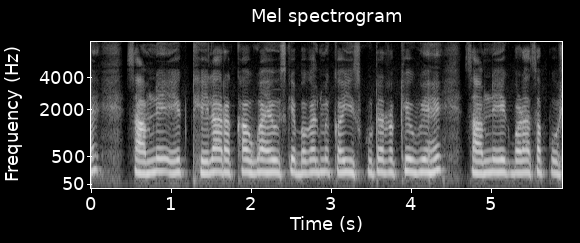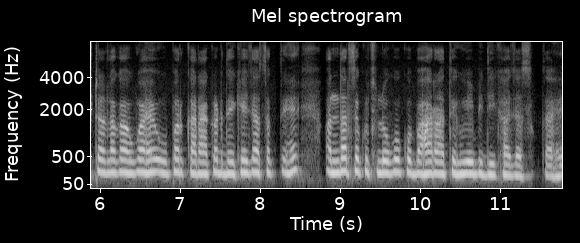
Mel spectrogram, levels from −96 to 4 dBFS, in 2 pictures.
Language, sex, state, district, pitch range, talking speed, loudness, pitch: Hindi, male, Chhattisgarh, Sukma, 205-225 Hz, 210 wpm, -20 LUFS, 215 Hz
